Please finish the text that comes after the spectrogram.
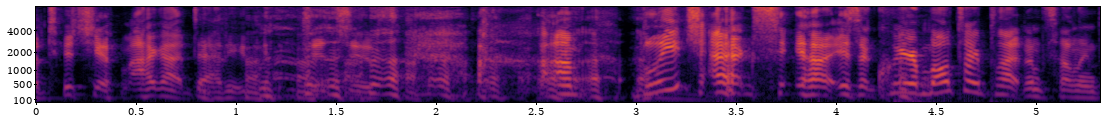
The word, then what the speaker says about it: BLEACHx: Please welcome BLEACHx. Yo, what's going on? Okay, what the hell is BLEACHx? Like, What is BLEACHx? Well, the X is silent.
